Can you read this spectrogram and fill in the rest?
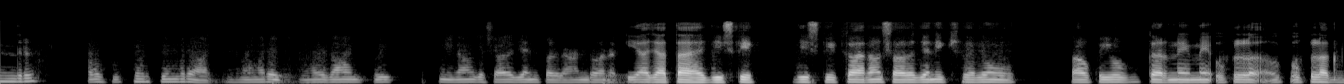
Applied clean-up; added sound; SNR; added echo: neural mask model DeepFilterNet 3.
